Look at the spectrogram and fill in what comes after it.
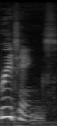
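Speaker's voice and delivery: grand, pompous, self-important voice. Greeting the others at the start of the episode: self-important voice. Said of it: "I like speaking like this because it makes me sound important".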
